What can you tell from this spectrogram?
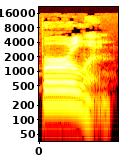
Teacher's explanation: You stress the burr. It's not like the city in Germany.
